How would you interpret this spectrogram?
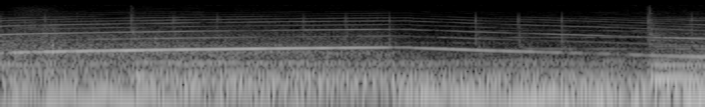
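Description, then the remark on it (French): The siren of a fake police car wails steadily, its pitch slowly rising and then sliding back down, over a constant low rumble of engine and road noise. No one speaks. “était au volant de la fausse voiture de police”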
